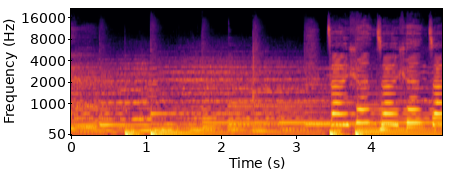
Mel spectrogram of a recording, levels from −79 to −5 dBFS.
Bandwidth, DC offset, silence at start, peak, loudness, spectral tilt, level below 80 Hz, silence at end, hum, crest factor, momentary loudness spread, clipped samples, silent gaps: 18 kHz; under 0.1%; 0 s; 0 dBFS; -16 LUFS; -6 dB/octave; -22 dBFS; 0 s; none; 14 dB; 7 LU; under 0.1%; none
